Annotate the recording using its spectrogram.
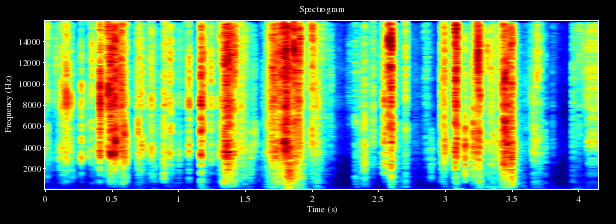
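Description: Foil wrapper of a Panini Certified trading-card pack being torn open and crinkled by hand: a quick, irregular run of sharp crackles and rips.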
